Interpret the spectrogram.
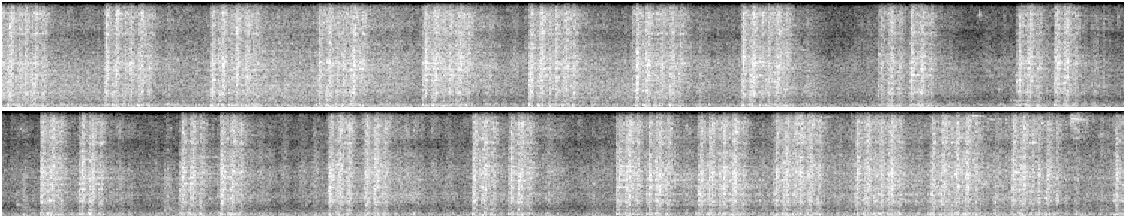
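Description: A freight train's mixed cars (tank cars, a centrebeam flat, a covered hopper, a gondola) rolling past at speed. Steel wheels clack over the track again and again above a steady heavy rumble.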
